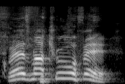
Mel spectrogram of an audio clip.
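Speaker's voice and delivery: shrill, very loud, high-pitched put-on Cardiff accent. Joking in conversation, voicing Claire, imitating Claire's Cardiff accent. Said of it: "That was my Claire in Cardiff accent".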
